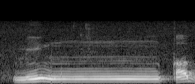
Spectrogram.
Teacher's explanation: Jadi dipadukan juga ya antara nun dengan qaf. Disamarkan suara nun ke dalam qaf gitu. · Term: ikhfa hakiki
